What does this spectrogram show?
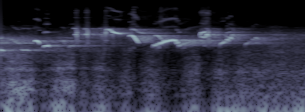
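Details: Oriental magpie-robin song meant as tutoring material for other songbirds: rapid varied whistled phrases, sliding up and down, with short chirps in quick succession.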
